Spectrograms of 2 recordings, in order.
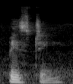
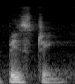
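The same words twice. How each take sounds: Both takes have the same delivery.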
